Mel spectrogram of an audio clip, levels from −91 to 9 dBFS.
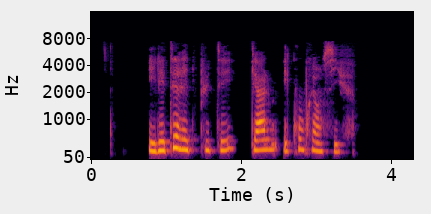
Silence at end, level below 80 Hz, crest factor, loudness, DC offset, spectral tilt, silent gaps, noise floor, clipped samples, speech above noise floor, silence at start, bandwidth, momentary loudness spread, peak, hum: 0.85 s; -72 dBFS; 18 dB; -19 LUFS; under 0.1%; -6.5 dB/octave; none; under -90 dBFS; under 0.1%; over 72 dB; 0.8 s; 7.6 kHz; 14 LU; -2 dBFS; none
